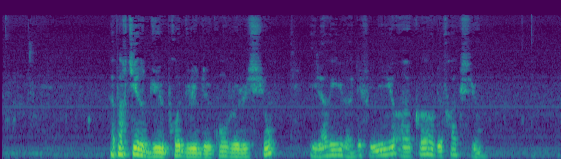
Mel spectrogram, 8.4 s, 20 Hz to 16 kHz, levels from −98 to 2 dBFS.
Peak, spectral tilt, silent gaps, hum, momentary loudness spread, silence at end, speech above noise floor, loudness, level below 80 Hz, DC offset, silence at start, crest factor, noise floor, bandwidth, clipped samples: -6 dBFS; -8.5 dB/octave; none; none; 14 LU; 1.15 s; 36 dB; -24 LUFS; -46 dBFS; under 0.1%; 1.65 s; 20 dB; -59 dBFS; 11 kHz; under 0.1%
